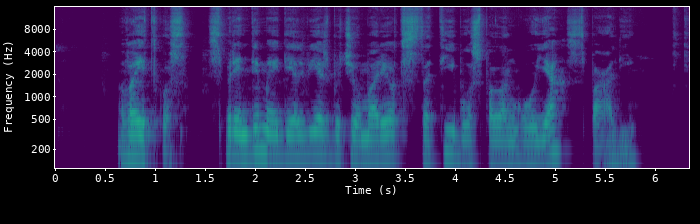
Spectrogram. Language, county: Lithuanian, Marijampolė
